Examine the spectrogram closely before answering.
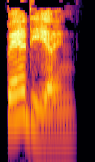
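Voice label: "bandying", British English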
